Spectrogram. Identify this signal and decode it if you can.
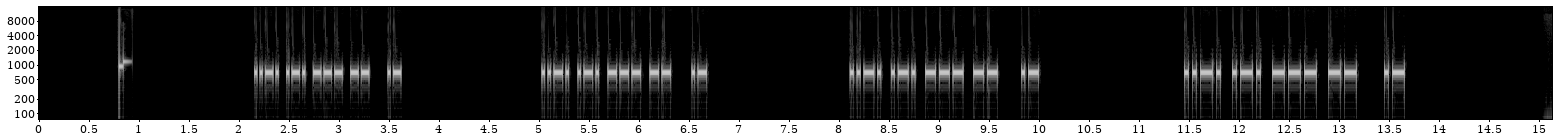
Morse code, heard as a keyed tone, about 36 wpm, 700 Hz. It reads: FROM A FROM A FROM A FROM A
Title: Speed-Racing - Sets of 2 Words 30wpm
